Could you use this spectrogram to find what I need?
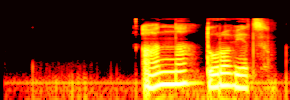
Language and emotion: Russian, neutral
